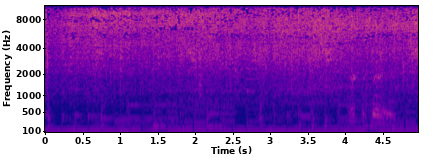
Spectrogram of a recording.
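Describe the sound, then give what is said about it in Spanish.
Onion sizzles as it fries in butter in a pan for a cheese steak, a loud, steady, continuous hiss with no talk over it. “Se dore un poquito la cebolla con la mantequilla.”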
